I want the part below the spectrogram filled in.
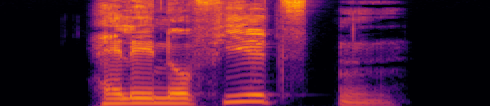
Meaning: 1. superlative degree of hellenophil 2. inflection of hellenophil: strong genitive masculine/neuter singular superlative degree
- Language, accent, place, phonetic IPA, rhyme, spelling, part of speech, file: German, Germany, Berlin, [hɛˌlenoˈfiːlstn̩], -iːlstn̩, hellenophilsten, adjective, De-hellenophilsten.ogg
